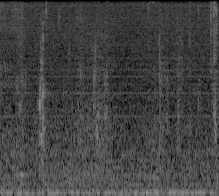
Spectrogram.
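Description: Faint chewing of a mouthful of crusty homemade white bread, with a few soft crunches from the crisp crust over a low steady hum.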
